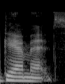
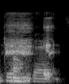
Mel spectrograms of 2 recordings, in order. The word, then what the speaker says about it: gamut: Run the gamut. It's gamut, not gambit.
